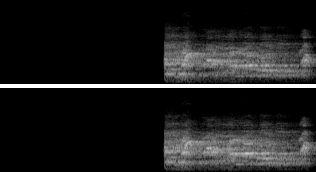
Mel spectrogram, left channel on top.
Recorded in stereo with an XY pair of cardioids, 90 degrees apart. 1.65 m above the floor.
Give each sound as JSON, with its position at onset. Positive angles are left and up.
{"t": 1.6, "sound": "laughter", "azimuth_deg": -5, "distance_m": 0.7}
